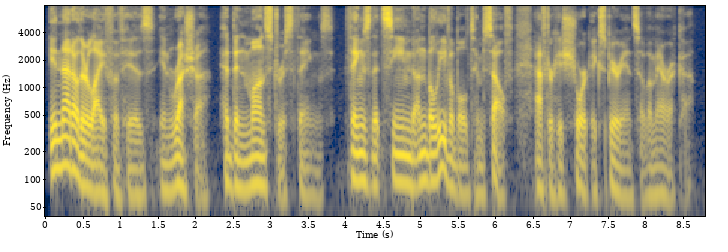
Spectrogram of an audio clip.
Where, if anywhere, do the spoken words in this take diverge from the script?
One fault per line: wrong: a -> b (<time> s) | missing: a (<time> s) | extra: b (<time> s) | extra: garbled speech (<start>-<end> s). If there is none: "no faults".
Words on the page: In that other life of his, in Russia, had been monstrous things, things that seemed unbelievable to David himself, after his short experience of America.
missing: David (5.7 s)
